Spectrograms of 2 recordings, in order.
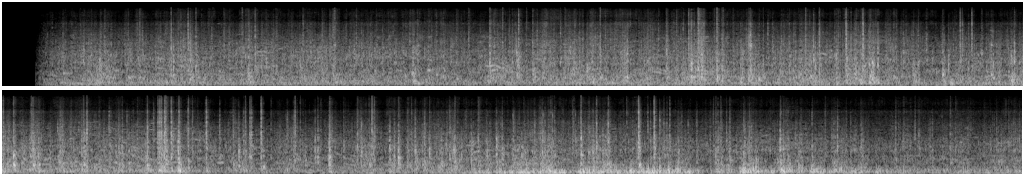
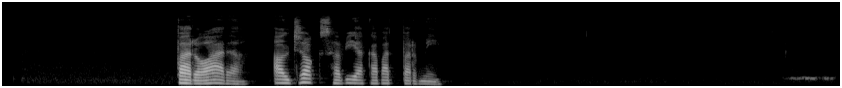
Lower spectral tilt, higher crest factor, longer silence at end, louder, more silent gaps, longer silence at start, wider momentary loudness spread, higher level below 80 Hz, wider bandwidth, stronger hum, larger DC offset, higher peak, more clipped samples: about the same, -5 dB/octave vs -5.5 dB/octave; second, 20 dB vs 26 dB; second, 0 s vs 0.25 s; first, -21 LUFS vs -27 LUFS; neither; second, 0.35 s vs 1.75 s; second, 8 LU vs 16 LU; first, -34 dBFS vs -76 dBFS; first, 17 kHz vs 11.5 kHz; neither; neither; first, 0 dBFS vs -4 dBFS; neither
